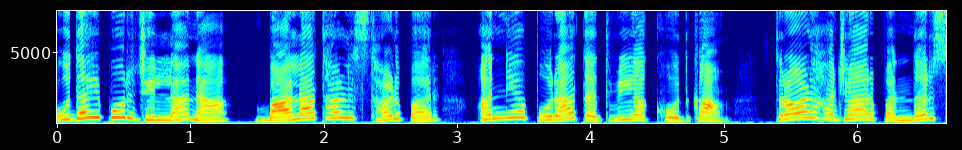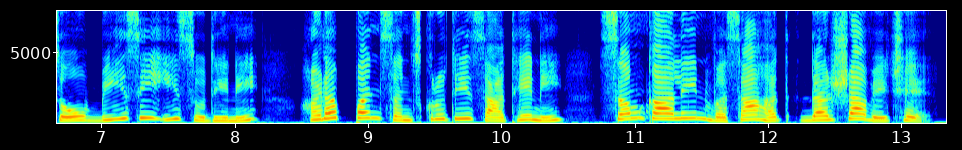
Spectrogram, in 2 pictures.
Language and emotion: Gujarati, neutral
